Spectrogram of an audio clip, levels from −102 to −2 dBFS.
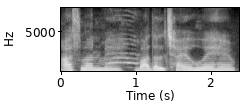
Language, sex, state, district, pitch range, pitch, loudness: Hindi, female, Jharkhand, Garhwa, 225-245 Hz, 235 Hz, -14 LUFS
